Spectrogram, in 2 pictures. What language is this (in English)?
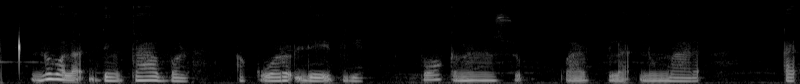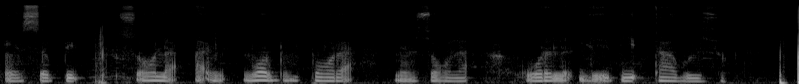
Southern Dagaare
